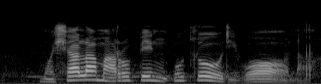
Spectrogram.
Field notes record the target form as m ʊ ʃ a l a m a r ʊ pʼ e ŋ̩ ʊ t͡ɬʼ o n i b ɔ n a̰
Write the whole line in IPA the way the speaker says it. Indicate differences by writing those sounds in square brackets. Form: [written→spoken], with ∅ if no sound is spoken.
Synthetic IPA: m ʊ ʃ a l a m a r ʊ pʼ e ŋ̩ ʊ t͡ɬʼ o [n→d] i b [ɔ→ɔː] n a̰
